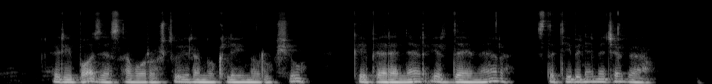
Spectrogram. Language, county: Lithuanian, Utena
